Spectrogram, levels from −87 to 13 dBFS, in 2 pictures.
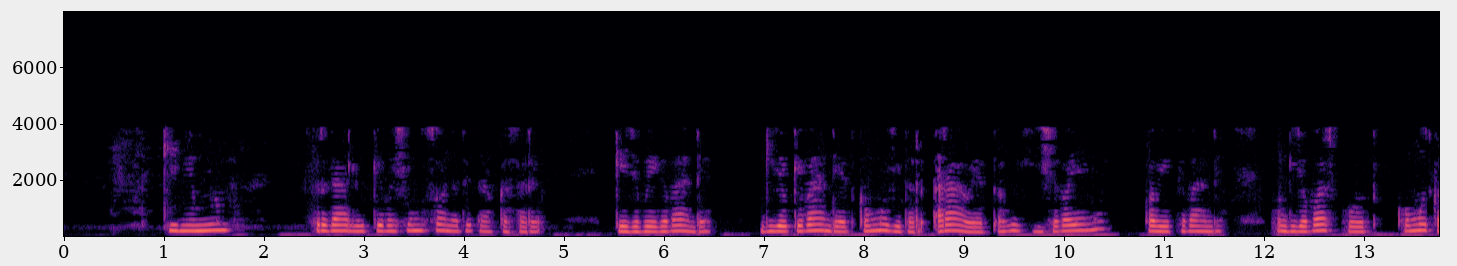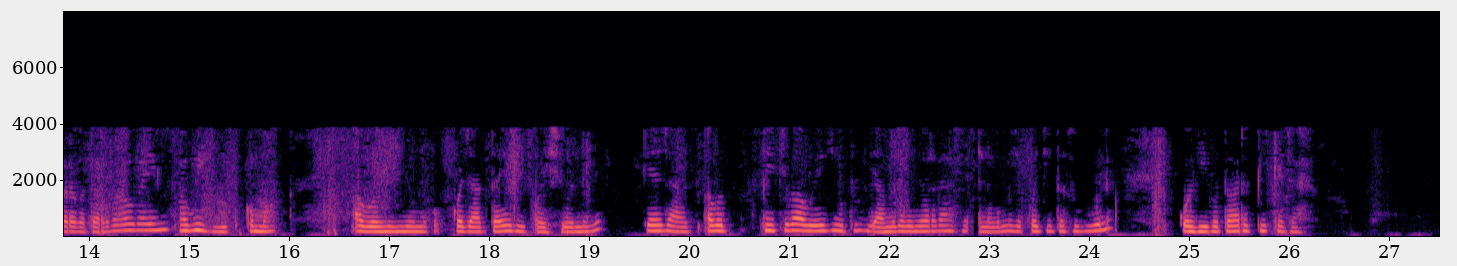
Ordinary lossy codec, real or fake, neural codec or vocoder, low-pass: AAC, 16 kbps; real; none; 7.2 kHz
